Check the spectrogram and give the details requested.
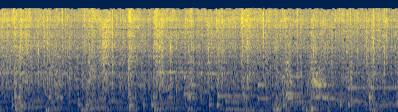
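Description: Fried rice sizzling in a hot cast-iron skillet while it is tossed and stirred with a spatula, with a steady frying hiss and short scrapes of the utensil against the pan.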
